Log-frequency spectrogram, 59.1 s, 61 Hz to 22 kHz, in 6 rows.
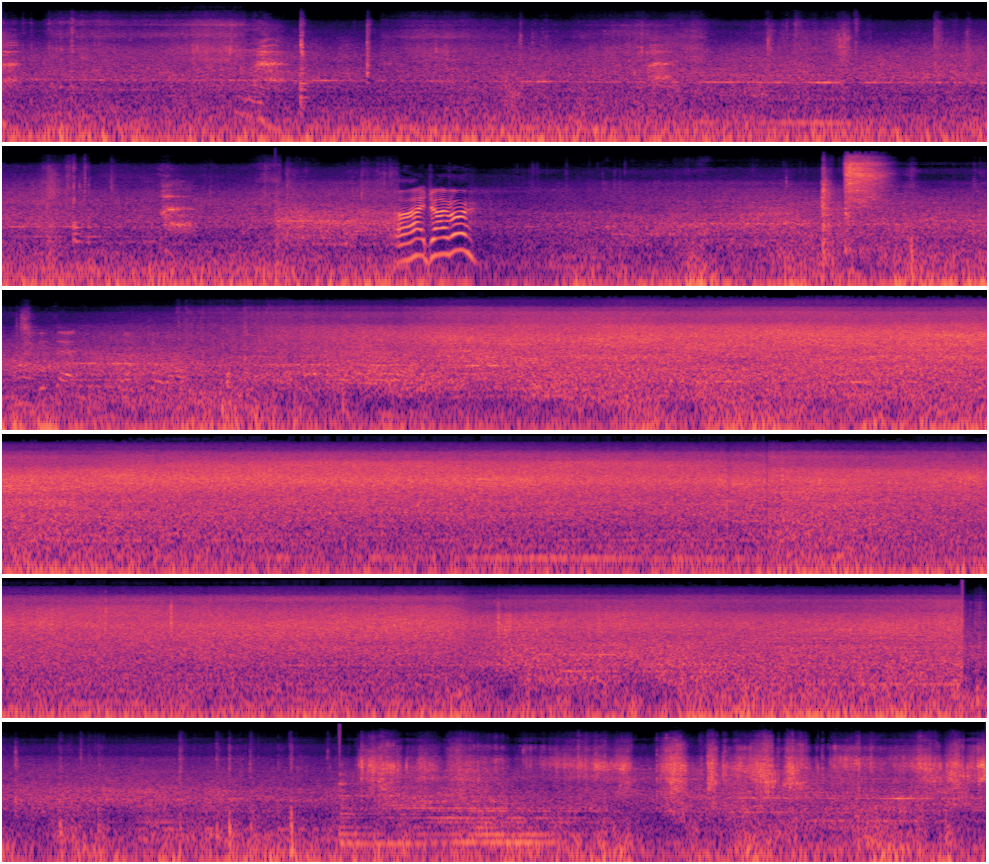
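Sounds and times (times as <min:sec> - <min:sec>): truck engine running: 0:20.7 - 0:49.0, 0:50.8 - 0:59.0.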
